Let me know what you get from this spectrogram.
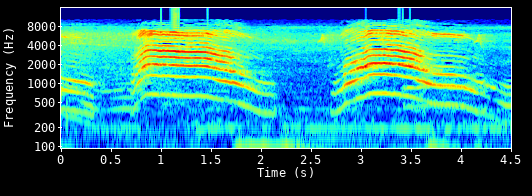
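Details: Orange cat losing a fight with other free-living cats; two loud, strident wails, each rising sharply then sliding down, about two seconds apart, over faint background rumble.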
